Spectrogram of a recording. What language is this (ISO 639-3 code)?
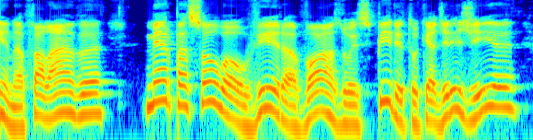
por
